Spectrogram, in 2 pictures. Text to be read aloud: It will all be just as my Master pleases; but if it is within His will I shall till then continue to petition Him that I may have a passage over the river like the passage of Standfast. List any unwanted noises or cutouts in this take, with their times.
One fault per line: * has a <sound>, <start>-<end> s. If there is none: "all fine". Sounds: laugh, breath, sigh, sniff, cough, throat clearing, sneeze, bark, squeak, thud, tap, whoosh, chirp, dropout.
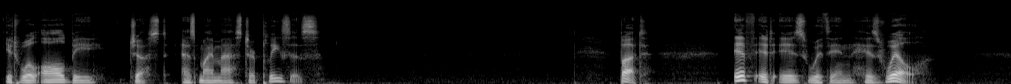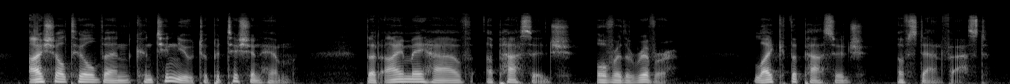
all fine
